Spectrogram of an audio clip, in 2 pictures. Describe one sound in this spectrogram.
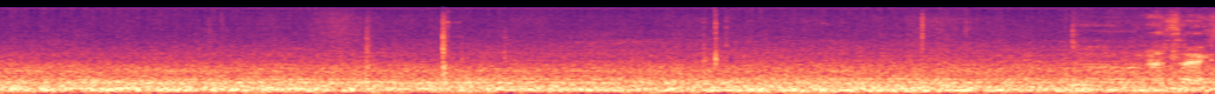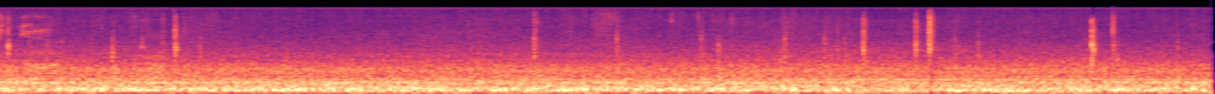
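Tyres roll on a wet road with a low rumble.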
